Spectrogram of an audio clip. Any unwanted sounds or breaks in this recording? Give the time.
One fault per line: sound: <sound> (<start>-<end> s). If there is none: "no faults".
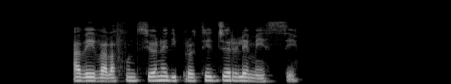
no faults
